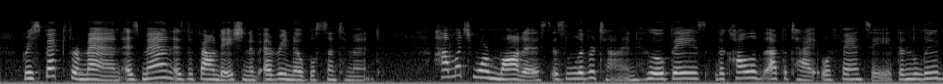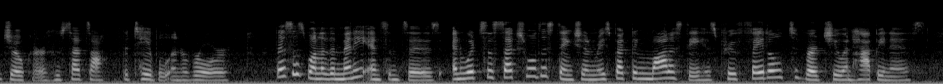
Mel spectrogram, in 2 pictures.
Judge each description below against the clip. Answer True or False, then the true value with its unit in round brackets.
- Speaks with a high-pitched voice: True (240 Hz)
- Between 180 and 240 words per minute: True (190 wpm)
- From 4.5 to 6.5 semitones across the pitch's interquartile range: True (4.9 semitones)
